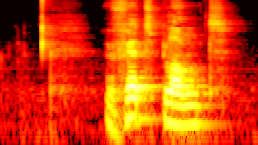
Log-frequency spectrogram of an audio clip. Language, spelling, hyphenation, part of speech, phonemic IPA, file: Dutch, vetplant, vet‧plant, noun, /ˈvɛt.plɑnt/, Nl-vetplant.ogg
- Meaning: succulent plant, succulent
